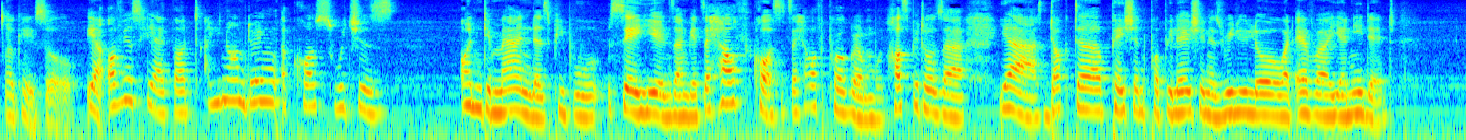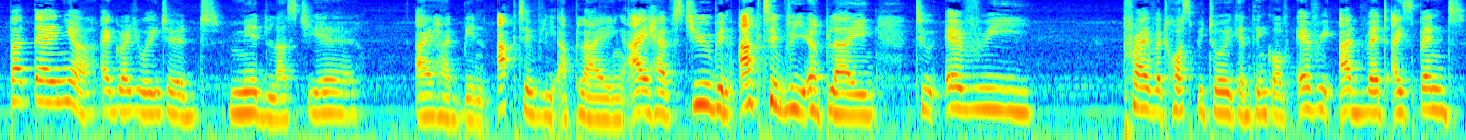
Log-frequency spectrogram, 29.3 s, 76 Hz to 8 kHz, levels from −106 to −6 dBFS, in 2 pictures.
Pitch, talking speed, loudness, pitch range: 190 Hz, 150 wpm, -33 LUFS, 170-210 Hz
